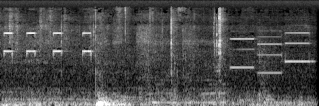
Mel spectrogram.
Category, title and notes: Sound effects > Other mechanisms, engines, machines
MECHLock-Samsung Galaxy Smartphone Automatic Nicholas Judy TDC
An automatic lock.
automatic-lock, beep, lock, Phone-recording, unlock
